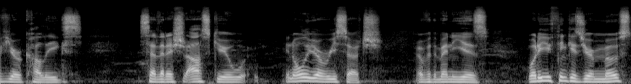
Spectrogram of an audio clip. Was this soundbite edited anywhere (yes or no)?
yes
